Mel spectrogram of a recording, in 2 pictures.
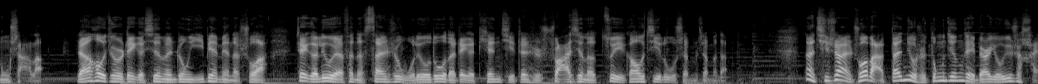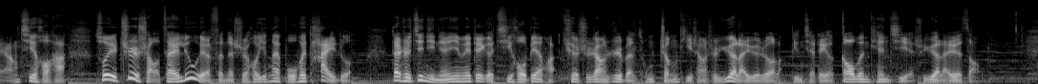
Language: Chinese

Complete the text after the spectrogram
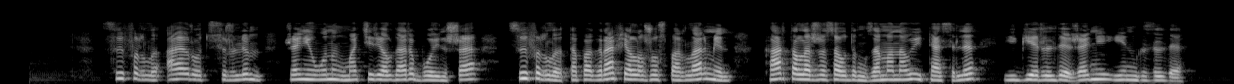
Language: Kazakh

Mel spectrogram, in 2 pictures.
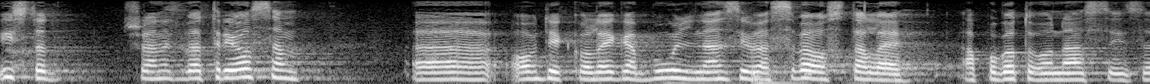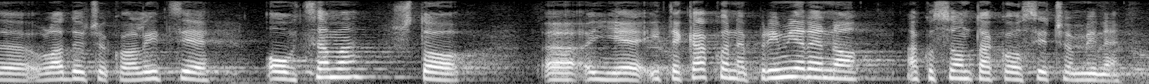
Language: Croatian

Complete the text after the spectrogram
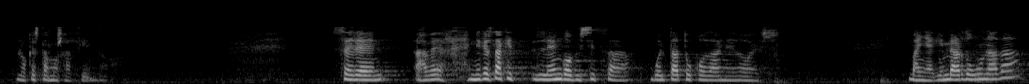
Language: Basque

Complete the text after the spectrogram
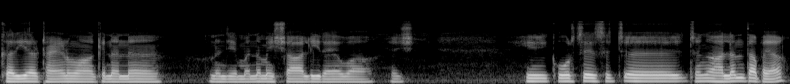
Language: Sindhi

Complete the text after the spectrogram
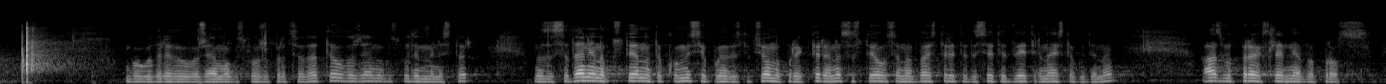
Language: Bulgarian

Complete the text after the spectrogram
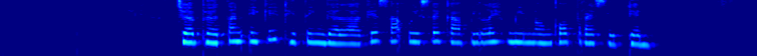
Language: Javanese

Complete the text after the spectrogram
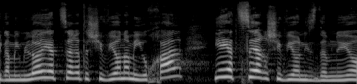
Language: Hebrew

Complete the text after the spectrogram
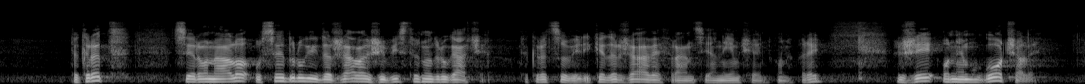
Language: Slovenian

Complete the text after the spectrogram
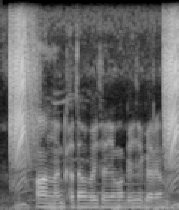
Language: Bhojpuri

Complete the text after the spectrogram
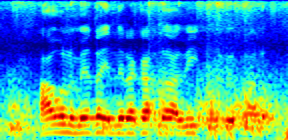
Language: Telugu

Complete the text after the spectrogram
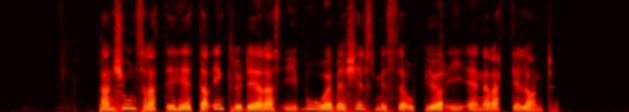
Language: Norwegian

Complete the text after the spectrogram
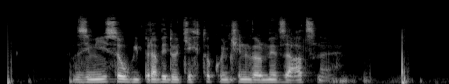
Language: Czech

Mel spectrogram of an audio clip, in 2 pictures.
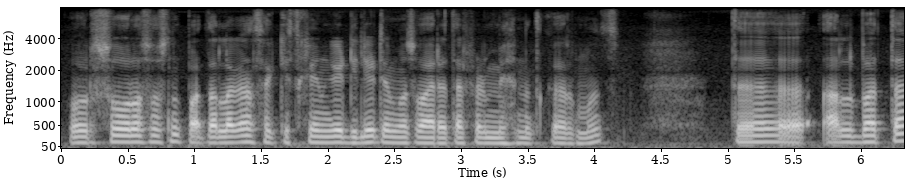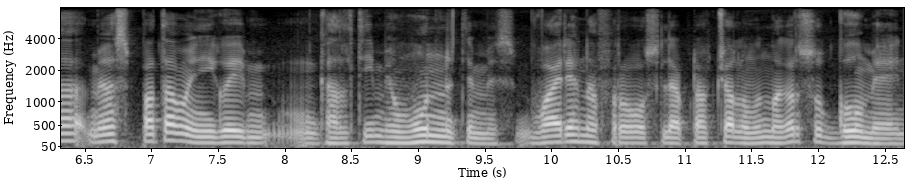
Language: Kashmiri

